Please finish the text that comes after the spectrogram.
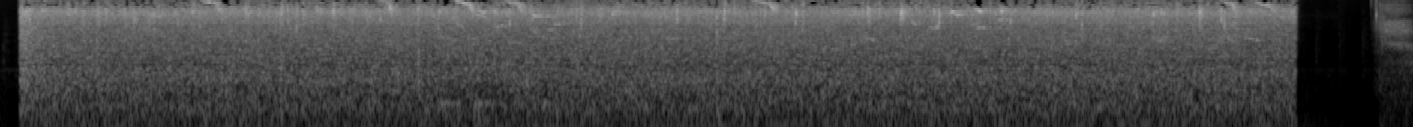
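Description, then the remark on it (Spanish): A small green-and-blue bird in Colombia sings in high, thin chirps over a loud, steady rush of water that fills the scene, then everything cuts off abruptly near the end. “había un sonido ambiente que seguramente era como de agua, pero ahí alcanzábamos a oír el canto de este pajarito”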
